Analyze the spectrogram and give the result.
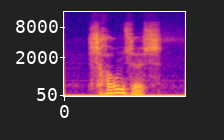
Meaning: sister-in-law (brother's wife or spouse's sister)
- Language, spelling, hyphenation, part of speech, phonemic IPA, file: Dutch, schoonzus, schoon‧zus, noun, /ˈsxoːn.zʏs/, Nl-schoonzus.ogg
